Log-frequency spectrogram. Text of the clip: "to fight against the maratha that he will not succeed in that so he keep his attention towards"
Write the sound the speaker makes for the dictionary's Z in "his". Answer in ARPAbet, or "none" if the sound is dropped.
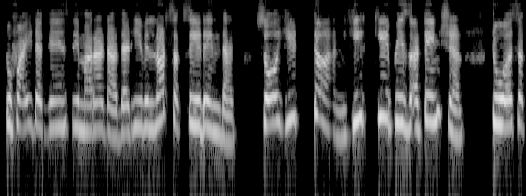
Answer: Z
